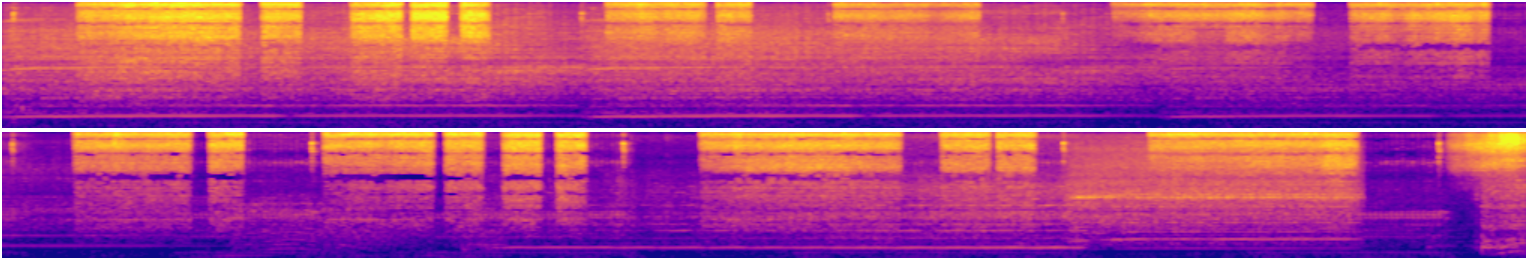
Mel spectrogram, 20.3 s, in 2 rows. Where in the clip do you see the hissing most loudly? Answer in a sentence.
The loudest moment of the hissing is at 1 second.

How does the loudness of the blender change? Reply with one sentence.
The loudness of the blender goes down, then up.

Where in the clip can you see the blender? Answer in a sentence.
The blender can be heard from 0.0 to 20.2 s.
